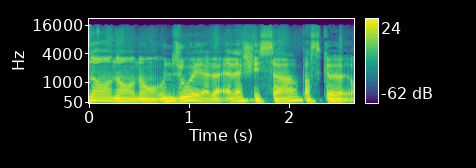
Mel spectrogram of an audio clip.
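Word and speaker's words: Unzué: Comment on prononce son nom Unzoué. Unzoué. Eusebio Unzoué qui a annoncé qu'il fallait.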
